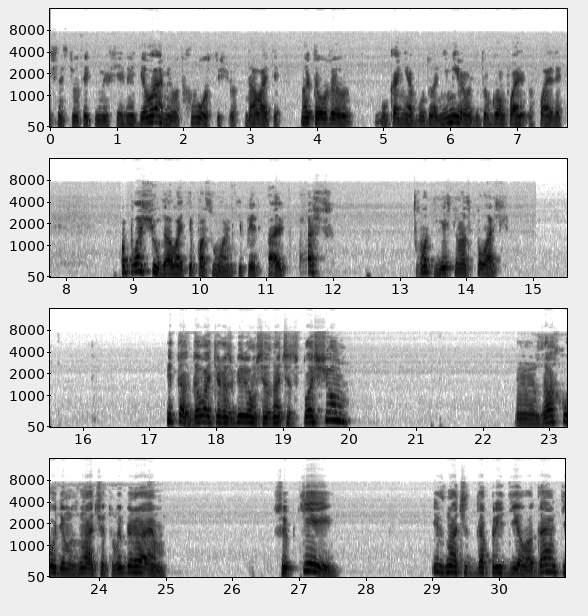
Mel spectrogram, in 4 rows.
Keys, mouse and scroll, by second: 1.7 middle click, 3.4 KP_3, 9.1-9.4 shift+middle drag, 10.2-10.7 shift+middle drag, 11.7 alt+h, 14.6 click, 18.3 middle click, 29.2 click.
